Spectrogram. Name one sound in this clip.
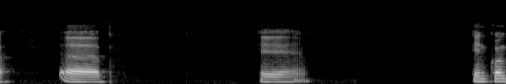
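An elderly man speaks calmly over an online call, in short phrases with pauses.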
